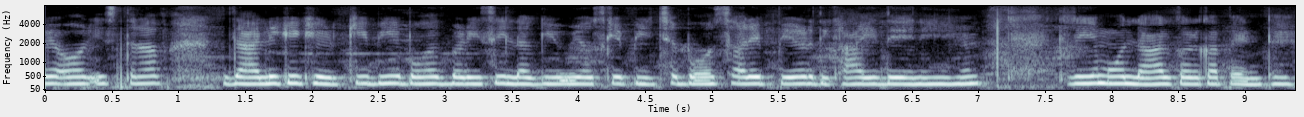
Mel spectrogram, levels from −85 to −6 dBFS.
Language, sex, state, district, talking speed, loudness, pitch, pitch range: Hindi, female, Uttar Pradesh, Lucknow, 185 wpm, -17 LUFS, 235 Hz, 230-245 Hz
